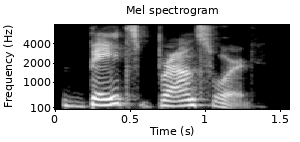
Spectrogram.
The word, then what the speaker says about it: Bates-Brownsword: Bates Brownsword.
